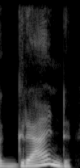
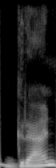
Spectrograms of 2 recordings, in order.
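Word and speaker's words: grand: इसी तरह ग्रैंड इसे ग्रैंड नहीं बल्कि ग्रॉ बोलते हैं। डीड चुप हो जाता है।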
